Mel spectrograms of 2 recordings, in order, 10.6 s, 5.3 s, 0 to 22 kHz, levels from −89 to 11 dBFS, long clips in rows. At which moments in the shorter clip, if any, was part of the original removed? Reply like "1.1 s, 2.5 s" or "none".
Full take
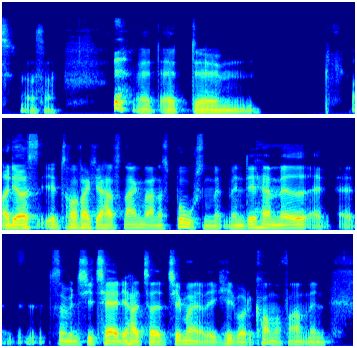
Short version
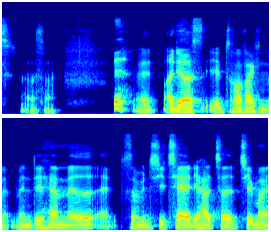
1.5 s, 2.6 s, 3.8 s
